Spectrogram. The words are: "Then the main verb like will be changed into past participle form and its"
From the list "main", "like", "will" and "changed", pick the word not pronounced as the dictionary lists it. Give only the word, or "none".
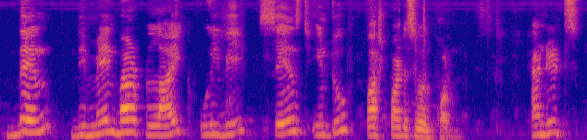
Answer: changed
